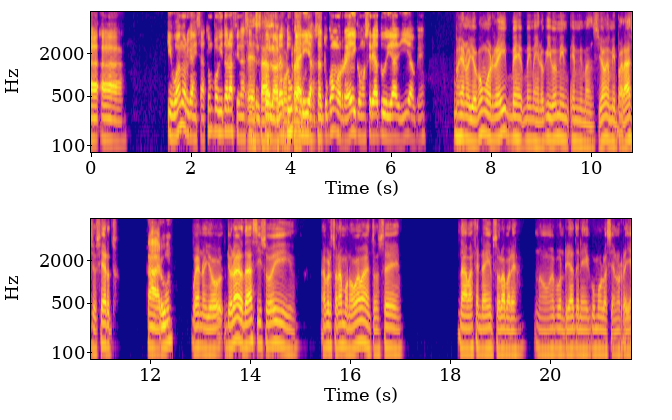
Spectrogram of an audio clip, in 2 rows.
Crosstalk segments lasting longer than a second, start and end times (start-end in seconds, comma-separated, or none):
3.0-4.3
